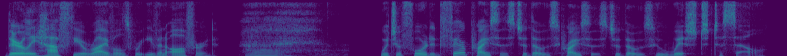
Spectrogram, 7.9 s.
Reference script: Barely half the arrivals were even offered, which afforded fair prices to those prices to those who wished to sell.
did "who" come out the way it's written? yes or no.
yes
